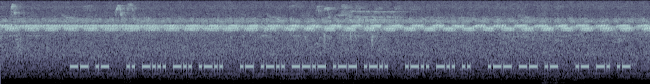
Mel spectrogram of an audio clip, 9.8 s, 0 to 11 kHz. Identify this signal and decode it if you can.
Morse code (Arabic alphabet), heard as a keyed tone, machine-sent, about 31 wpm, 700 Hz, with the noise of a park. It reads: ما يبدل القول لدي وما انا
